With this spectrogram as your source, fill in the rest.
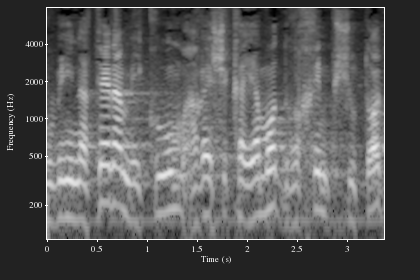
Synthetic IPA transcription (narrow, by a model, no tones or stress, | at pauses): uveinat̪e̞namikʰuma̰ʁe̞jʃekʰajamo̞t̚d̪ʁaχimpʃut̪o̞t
